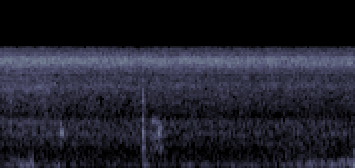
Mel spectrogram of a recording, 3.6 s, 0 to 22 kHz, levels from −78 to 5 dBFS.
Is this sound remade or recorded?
recorded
